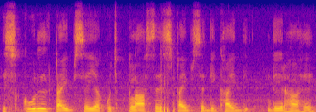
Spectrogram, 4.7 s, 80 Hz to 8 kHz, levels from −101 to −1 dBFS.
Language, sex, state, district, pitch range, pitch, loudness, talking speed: Hindi, male, Madhya Pradesh, Dhar, 110-125 Hz, 115 Hz, -17 LUFS, 150 wpm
